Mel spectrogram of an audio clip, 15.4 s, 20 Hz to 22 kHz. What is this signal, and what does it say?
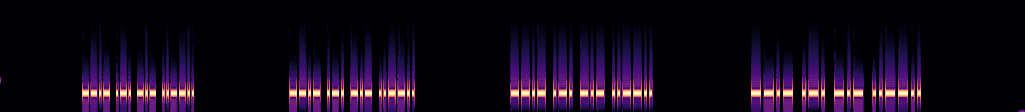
Morse code, heard as a keyed tone, about 33 wpm, 700 Hz. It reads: QRK? QRK? QRK? QRK?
